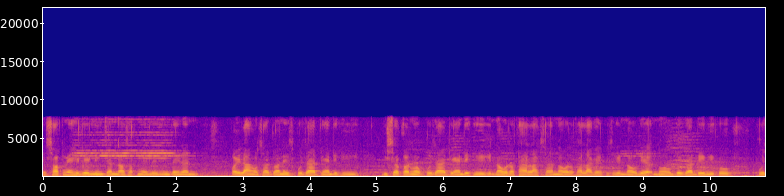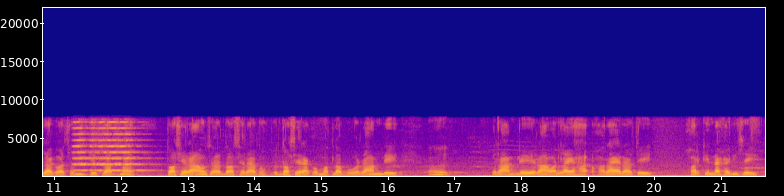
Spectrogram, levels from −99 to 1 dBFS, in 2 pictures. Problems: constant background noise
